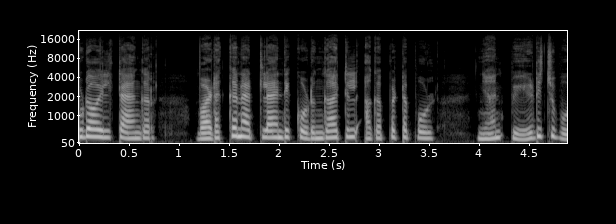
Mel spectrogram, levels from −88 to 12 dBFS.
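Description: Listening through the speech recording, nothing stood out as a technical problem at any point.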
